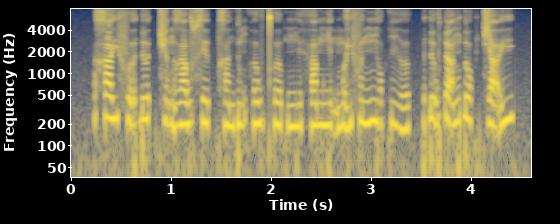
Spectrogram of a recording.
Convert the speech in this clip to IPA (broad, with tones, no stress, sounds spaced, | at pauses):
x a˧ j f ə̰ː˧˨ ɗ ə˦˥ t̚ t͡ɕ ɔ̰˧˨ n ɣ a˨˦ w s e˨˩ p̚ x a̤˨˩ n ɗ ṵ˧˨ ŋ h ə˧ w t̪ʰ əː˨˩ p̚ ɲ e̤˨˩ h a˧ m ɲ ə̰˧˨ n m ə̰˧˥ j f ə˨˦ n ɲ ɔ˨˦ k i˧˩˨ ə̯ | ɗ ə̰˧˥ w ɗ a̰˧˥ ŋ ɗ ɔ˨˩ k̚ t͡ɕ a̰˧˥ j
